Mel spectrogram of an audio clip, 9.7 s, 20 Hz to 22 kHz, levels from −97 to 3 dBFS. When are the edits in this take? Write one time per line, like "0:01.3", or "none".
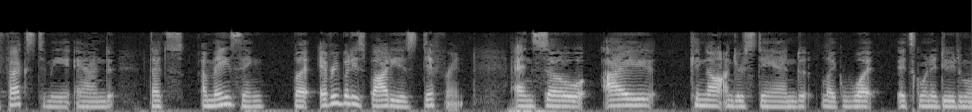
none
